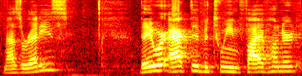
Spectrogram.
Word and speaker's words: Masoretes: And so what happened with the Masoretes, that's how you pronounce it, I figured it out, is they added those vowel sounds in there.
